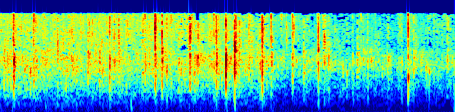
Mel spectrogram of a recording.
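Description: A crowd applauds steadily, many hands clapping in a dense, crackling wash with a few sharper individual claps standing out, sustained at an even, moderate level throughout.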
